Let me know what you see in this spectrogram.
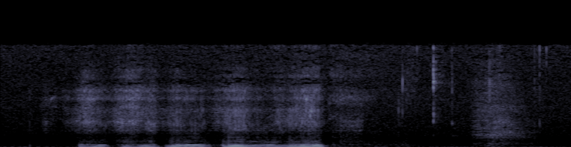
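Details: Female asleep at night, twitching her face, with low, fluttering, grunting sounds in a few bursts over a couple of seconds, then quiet breathing; snoring.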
